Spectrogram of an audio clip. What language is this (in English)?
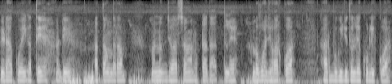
Santali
